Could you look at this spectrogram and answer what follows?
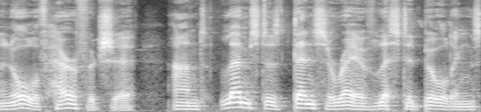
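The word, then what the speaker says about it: Leominster: Here's Lemster. Yes, that's right. The O, I and N are all silent. Why? I haven't the foggiest idea, but the train announcements on the way into Lemster will clue you into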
